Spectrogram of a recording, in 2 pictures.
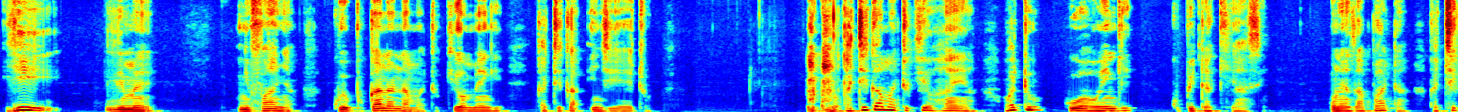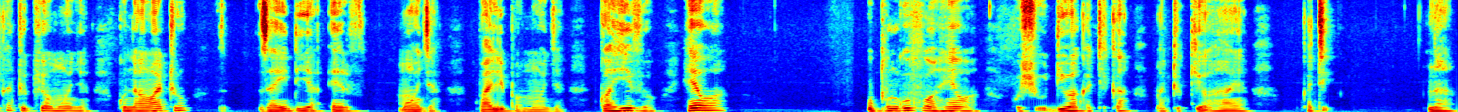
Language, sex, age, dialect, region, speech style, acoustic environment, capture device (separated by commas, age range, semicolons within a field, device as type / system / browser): Swahili, male, 18-24, Kenya - Nairobi Sheng-influenced, Kenya, happy, music, mobile / Linux / Chrome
